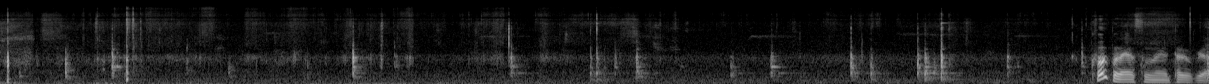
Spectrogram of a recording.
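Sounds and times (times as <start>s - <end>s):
swing chains creaking and clinking: 0.0s - 12.0s.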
